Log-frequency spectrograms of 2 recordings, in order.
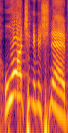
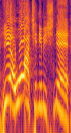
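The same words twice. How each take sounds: First: Slower, louder repeat of watch; yelled watch ihn nämlich schnell; shouted repeat. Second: Said in the usual way. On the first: Acted. Repeated line, escalating.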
